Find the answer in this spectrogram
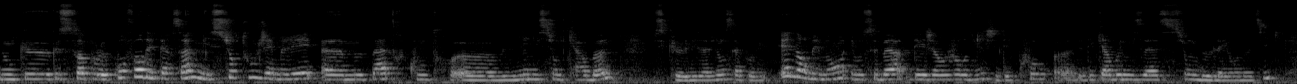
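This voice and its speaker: A woman talks at a moderate pace with fairly high pitch and ordinary pitch variation. Audible room echo and noticeable background noise are present. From France, Auvergne. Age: 20s. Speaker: beauty pageant contestant. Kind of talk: self-presentation video. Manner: hesitant, many fillers.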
